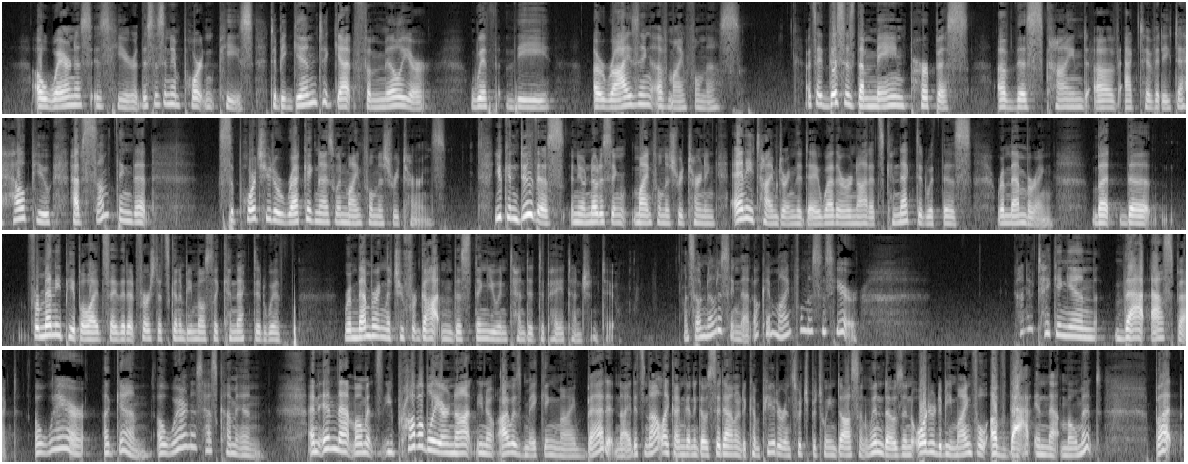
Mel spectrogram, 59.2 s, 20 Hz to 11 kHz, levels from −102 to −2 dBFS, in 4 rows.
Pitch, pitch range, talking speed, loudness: 190 Hz, 170-225 Hz, 165 wpm, -19 LUFS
